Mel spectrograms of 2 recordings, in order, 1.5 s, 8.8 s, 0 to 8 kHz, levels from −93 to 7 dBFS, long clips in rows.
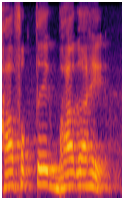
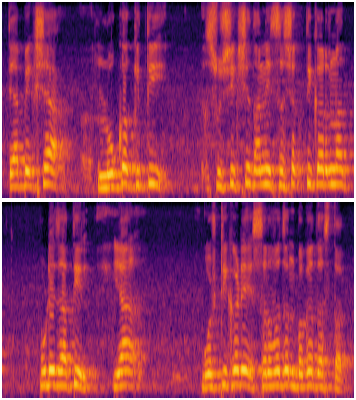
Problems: none marked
